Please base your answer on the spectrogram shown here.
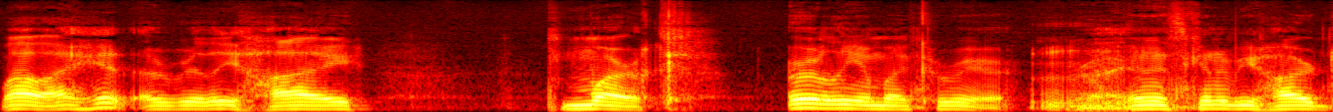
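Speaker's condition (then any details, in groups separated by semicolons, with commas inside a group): Cerebral palsy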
